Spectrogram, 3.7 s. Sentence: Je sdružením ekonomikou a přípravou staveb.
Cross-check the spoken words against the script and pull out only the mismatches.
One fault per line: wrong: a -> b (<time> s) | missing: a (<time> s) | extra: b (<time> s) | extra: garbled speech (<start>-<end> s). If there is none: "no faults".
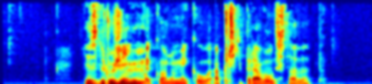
no faults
